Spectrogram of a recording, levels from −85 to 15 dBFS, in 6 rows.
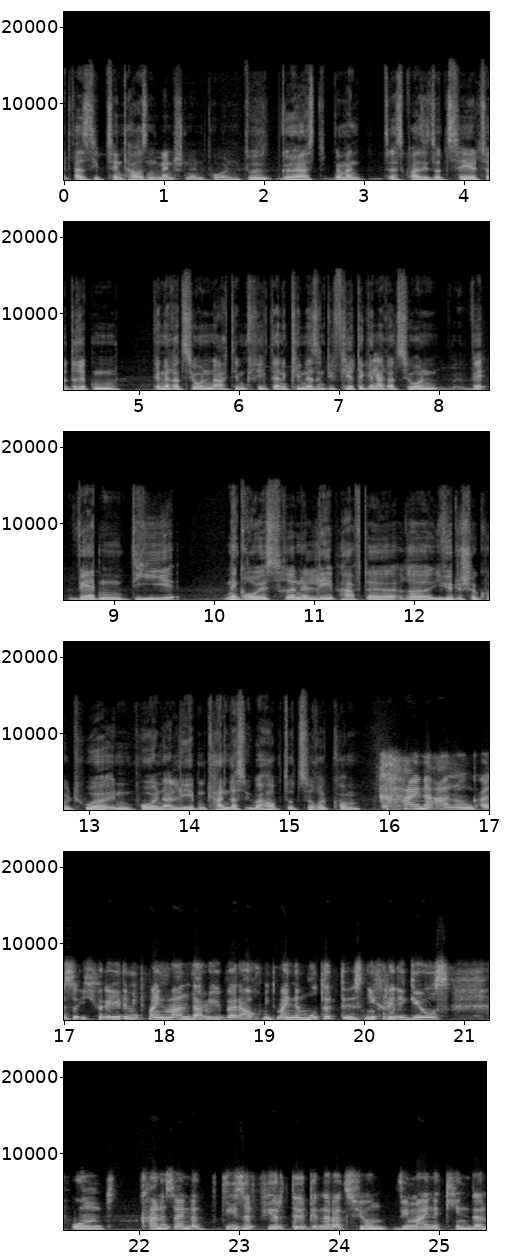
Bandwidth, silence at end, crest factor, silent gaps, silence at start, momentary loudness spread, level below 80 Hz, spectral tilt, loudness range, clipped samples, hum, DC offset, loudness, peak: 16 kHz; 0 s; 16 dB; none; 0 s; 5 LU; -64 dBFS; -5 dB/octave; 1 LU; under 0.1%; none; under 0.1%; -21 LUFS; -4 dBFS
